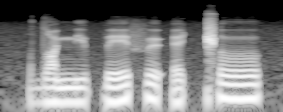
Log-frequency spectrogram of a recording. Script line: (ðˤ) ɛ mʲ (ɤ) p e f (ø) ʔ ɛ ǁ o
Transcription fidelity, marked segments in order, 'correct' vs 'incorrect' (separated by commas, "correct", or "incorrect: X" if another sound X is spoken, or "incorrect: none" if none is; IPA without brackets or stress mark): incorrect: dˤ, correct, correct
